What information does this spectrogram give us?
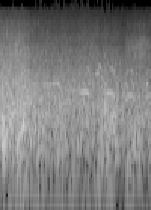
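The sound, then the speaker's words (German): A steady roar of sea waves and wind fills the whole stretch without pause, with a few faint, high bird-like calls drifting over the rushing noise. “Sie hören die Wellen. Sie hören den Wind.”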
